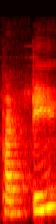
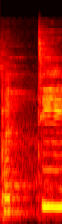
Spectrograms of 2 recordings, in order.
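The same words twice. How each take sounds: First: പട്ടി with the curled-back retroflex ട്ട; the wrong word to avoid. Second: പറ്റി with the alveolar റ്റ sound; correct Malayalam retroflex tt. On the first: Teacher contrasting പട്ടി, the word for dog. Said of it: "and not പട്ടി". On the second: Teacher showing how to say പറ്റി correctly. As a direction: say പറ്റി with the tongue tip on the ridge, not curled back. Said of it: "make sure that you pronounce this പറ്റി and not പട്ടി". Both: Shown as a demonstration.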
